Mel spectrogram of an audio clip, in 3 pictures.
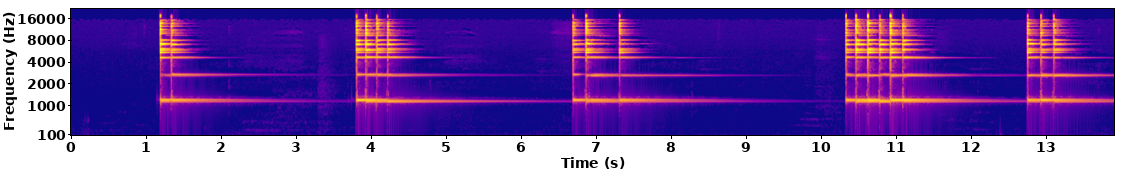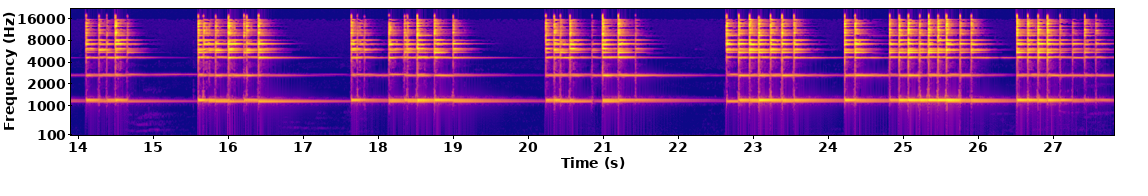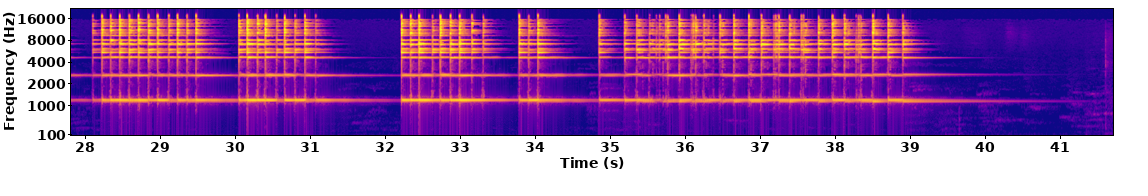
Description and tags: Cow Goat Bell Vaca Carneiro Sino Polaco Bells
Sino, Cow, Carneiro, Bell, Goat, Vaca, Bells, Polaco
